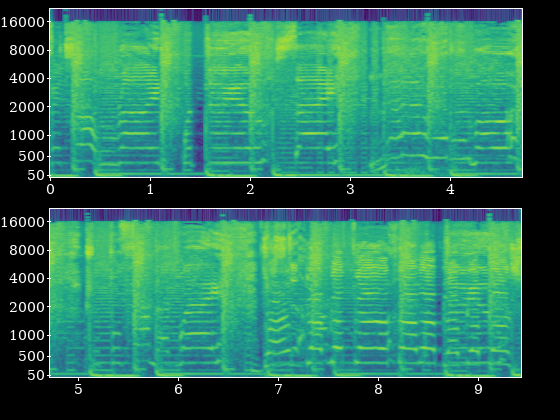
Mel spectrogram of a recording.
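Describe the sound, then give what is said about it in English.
Loud, bouncy circus-style music plays continuously, with a thumping oom-pah beat and bright, brassy melodic lines sliding up and down over the rhythm. “This sounds like circus.”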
